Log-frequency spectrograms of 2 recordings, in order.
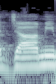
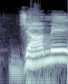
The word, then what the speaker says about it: जामे: असल में जामे शब्द का अर्थ है बड़ा या बड़ी, तो जामा मस्जिद या जामे मस्जिद का अर्थ हुआ बड़ी मस्जिद। उच्चारण तीनों चलते हैं, जामे, जामी और जामा।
